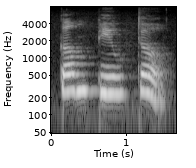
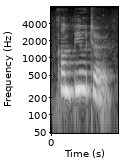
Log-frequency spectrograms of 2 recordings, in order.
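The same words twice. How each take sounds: First: "Computer" slowly in three beats, com, pu, ter; split into syllables. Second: Said in the usual way. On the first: Shown as a demonstration. Teacher counting three syllables, "Computer" slowly split com-pu-ter. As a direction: break "Computer" into three parts with pauses between. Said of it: "three syllables". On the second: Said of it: "words with three syllables".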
